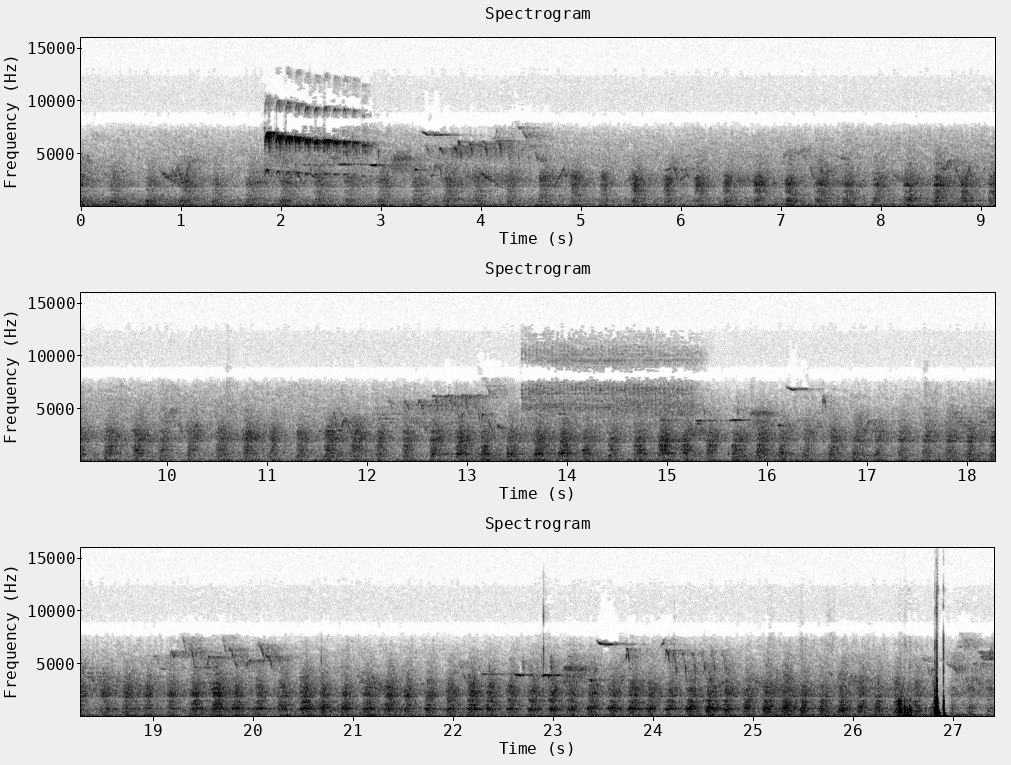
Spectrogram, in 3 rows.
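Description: A 2-6-2 steam locomotive approaching out of sight, heard as a rapid, even rhythmic beat that grows steadily louder. A single sharp, loud knock comes near the end.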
